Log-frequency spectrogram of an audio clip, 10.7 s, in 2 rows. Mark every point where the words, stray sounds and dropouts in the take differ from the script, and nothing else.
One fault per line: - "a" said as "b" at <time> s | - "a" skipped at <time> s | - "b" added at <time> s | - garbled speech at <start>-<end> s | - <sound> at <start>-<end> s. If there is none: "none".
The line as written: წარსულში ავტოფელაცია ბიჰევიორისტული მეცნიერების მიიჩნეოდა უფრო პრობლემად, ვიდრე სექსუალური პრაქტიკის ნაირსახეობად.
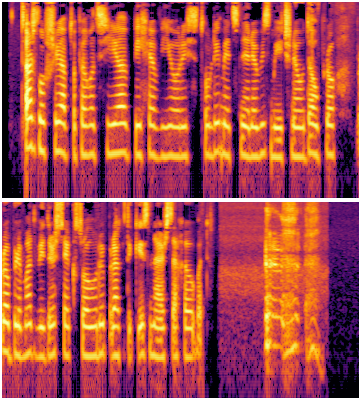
- throat clearing at 9.3-10.2 s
